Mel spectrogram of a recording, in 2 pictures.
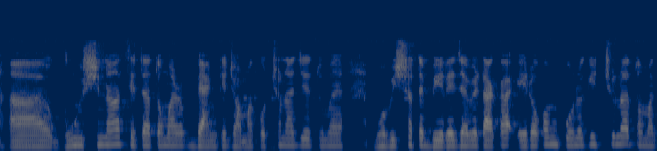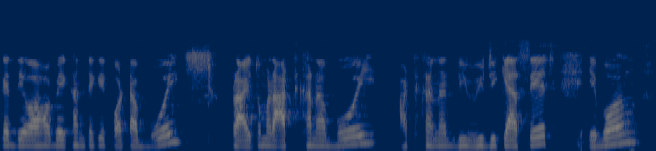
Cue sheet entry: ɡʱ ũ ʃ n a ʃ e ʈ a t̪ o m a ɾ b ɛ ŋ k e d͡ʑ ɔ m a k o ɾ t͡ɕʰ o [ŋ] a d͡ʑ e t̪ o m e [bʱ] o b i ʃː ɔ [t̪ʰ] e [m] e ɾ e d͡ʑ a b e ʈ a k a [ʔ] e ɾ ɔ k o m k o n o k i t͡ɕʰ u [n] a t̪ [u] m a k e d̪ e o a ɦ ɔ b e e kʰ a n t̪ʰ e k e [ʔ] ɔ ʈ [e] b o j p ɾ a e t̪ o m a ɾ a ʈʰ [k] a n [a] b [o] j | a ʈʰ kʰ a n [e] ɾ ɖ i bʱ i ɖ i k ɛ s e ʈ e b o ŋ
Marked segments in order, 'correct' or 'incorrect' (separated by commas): incorrect, correct, incorrect, incorrect, correct, correct, incorrect, incorrect, incorrect, incorrect, correct, correct, incorrect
